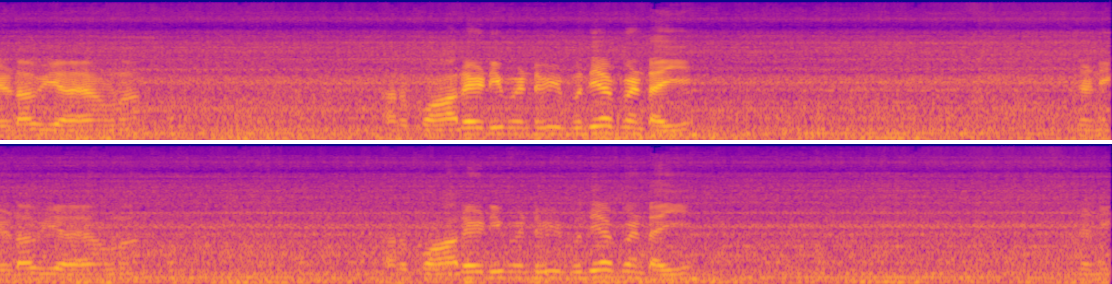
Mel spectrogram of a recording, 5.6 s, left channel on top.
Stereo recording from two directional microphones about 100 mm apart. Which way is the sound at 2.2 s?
5° right (ahead or behind).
